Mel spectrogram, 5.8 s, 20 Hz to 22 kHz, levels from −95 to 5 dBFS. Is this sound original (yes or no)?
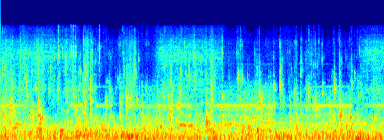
no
